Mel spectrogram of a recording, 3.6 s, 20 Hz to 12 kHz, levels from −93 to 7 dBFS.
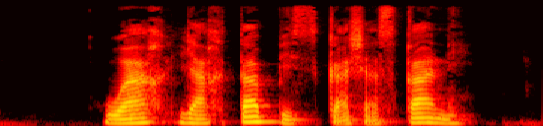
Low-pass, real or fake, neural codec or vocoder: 9.9 kHz; real; none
